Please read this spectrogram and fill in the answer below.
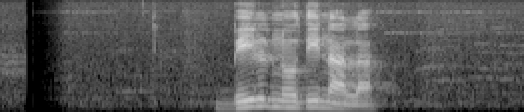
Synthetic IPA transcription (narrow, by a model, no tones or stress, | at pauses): bilnod̪inala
